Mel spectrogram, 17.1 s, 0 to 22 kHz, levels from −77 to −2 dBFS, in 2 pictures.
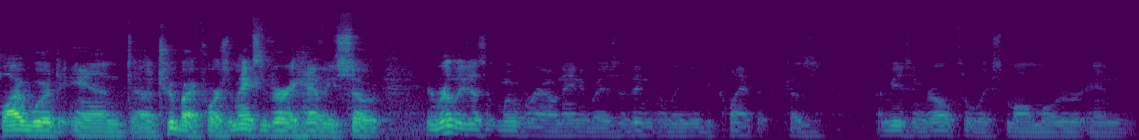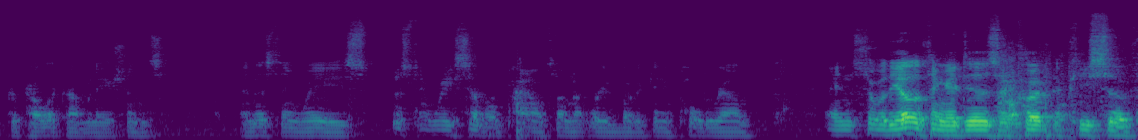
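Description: Nothing stood out as a technical fault on listening.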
